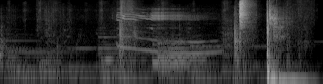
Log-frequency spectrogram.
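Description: A short, soft whimpering cry that falls in pitch about a second in, over quiet background music. A loud beat of music comes in near the end.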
